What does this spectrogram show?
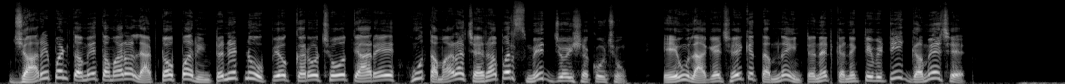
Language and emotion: Gujarati, happy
